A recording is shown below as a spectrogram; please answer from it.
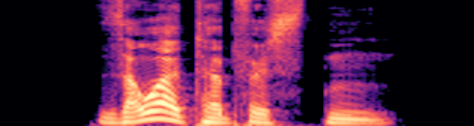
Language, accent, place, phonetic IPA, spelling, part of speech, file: German, Germany, Berlin, [ˈzaʊ̯ɐˌtœp͡fɪʃstn̩], sauertöpfischsten, adjective, De-sauertöpfischsten.ogg
- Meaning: 1. superlative degree of sauertöpfisch 2. inflection of sauertöpfisch: strong genitive masculine/neuter singular superlative degree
